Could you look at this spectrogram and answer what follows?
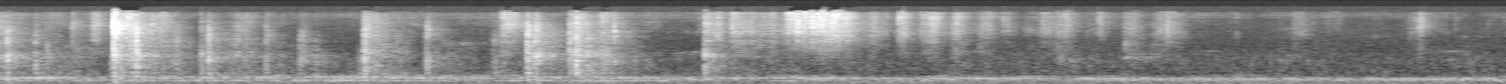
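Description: Kitchen work while cooking: scattered clicks and knocks of utensils being handled, with a few brief hissing or rustling bursts, over a steady low hum. The sharpest knock comes about half a second in.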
